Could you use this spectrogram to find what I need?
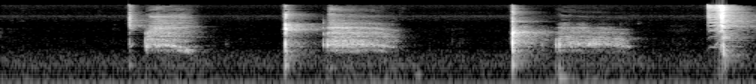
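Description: A woman slurps a drink through a straw close up, in short bursts.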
